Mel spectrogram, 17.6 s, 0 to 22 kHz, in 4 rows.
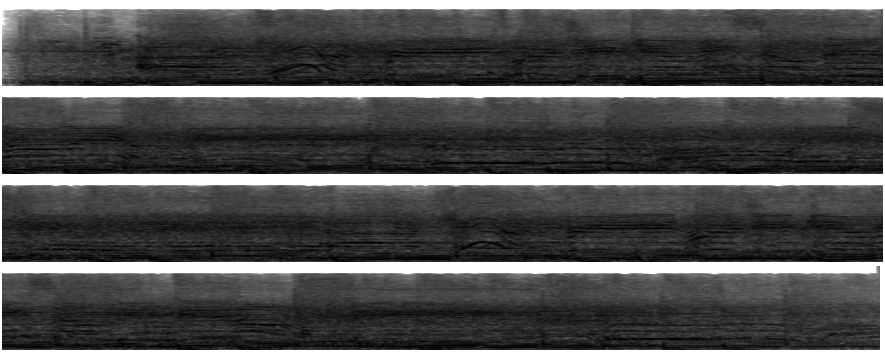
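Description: A power pop rock song from a 2017 record plays loudly and steadily, with dense, layered guitars and a driving drum beat filling the whole stretch without a break.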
